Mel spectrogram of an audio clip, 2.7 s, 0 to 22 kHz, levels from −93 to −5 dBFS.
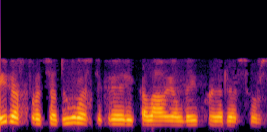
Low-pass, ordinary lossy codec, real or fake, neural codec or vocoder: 3.6 kHz; AAC, 16 kbps; real; none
